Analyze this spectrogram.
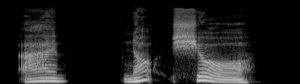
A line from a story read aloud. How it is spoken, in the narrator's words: he answered slowly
